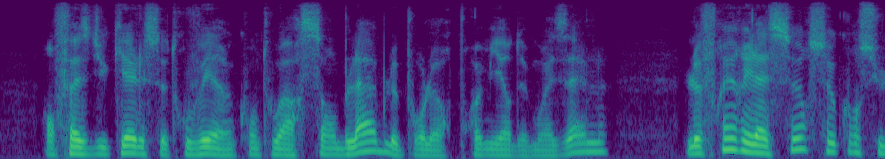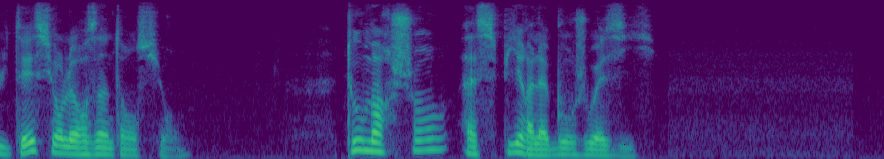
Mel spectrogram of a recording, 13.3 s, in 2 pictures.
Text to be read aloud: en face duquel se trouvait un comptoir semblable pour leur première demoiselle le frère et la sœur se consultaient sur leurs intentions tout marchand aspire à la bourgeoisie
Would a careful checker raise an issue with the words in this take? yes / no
no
